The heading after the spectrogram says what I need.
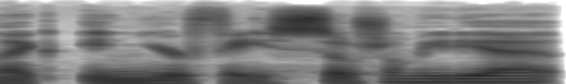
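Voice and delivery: ordinary talk, nothing marked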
